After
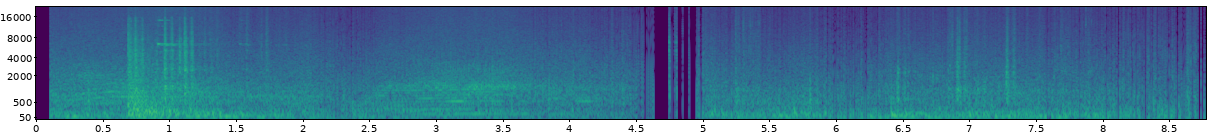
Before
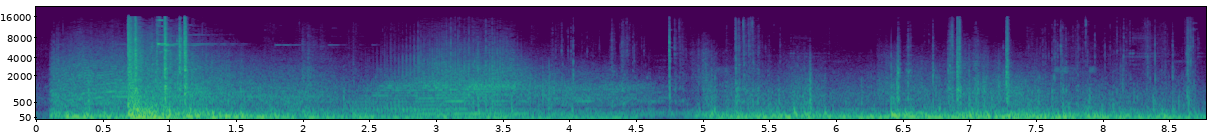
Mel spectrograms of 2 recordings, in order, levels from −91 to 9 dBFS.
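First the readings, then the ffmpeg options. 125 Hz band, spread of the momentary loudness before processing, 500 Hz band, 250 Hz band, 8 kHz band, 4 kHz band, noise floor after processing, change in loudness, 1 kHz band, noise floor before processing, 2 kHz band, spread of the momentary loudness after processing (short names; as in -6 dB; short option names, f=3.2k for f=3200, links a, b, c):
-8.5 dB, 16 LU, -0.5 dB, -3.5 dB, +0.5 dB, +0.5 dB, -44 dBFS, -3.0 dB, +0.5 dB, -39 dBFS, +0.5 dB, 14 LU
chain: -af "highpass=f=280:p=1,aecho=1:1:42|53|148|613:0.168|0.473|0.106|0.106,asoftclip=type=tanh:threshold=-12.5dB,acrusher=bits=5:mix=0:aa=0.000001,acompressor=mode=upward:threshold=-29dB:ratio=2.5"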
